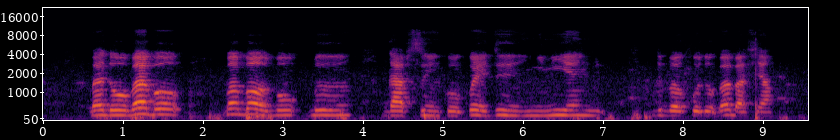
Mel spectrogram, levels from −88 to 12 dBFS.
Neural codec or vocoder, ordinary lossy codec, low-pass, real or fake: none; Opus, 32 kbps; 9.9 kHz; real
